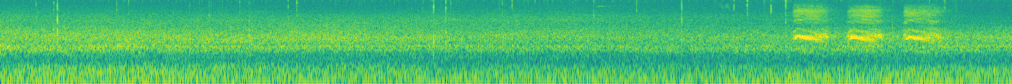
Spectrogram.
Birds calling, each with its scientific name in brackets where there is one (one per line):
American Crow (Corvus brachyrhynchos)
